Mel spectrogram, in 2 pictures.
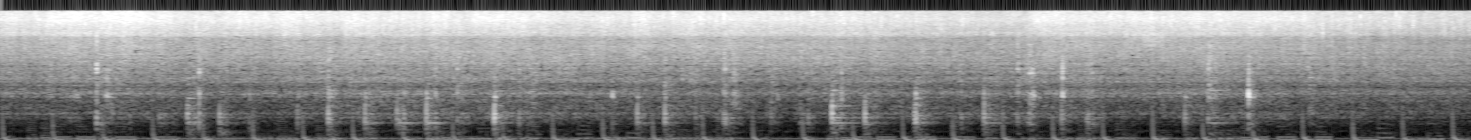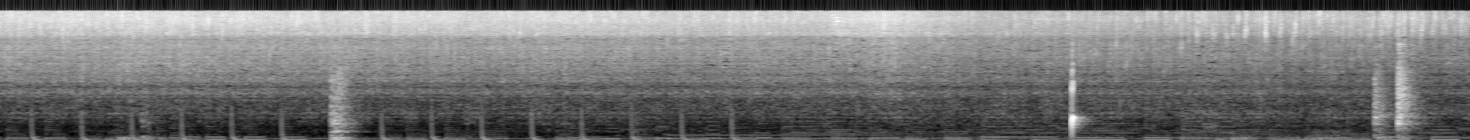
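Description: Chopped onion, chilies and tomatoes sizzling in a nonstick wok while a wooden spatula stirs and scrapes them, with frequent light taps in the first half. Later come a few sharper knocks of the spatula on the pan, the loudest a little over three-quarters of the way in.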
